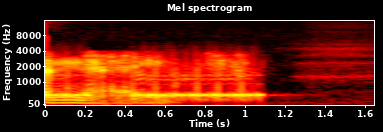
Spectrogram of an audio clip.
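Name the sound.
skype call ringing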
